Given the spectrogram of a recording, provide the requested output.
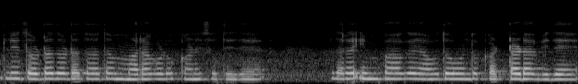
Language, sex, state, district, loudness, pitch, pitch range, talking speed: Kannada, female, Karnataka, Mysore, -25 LUFS, 250 Hz, 245-260 Hz, 105 wpm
